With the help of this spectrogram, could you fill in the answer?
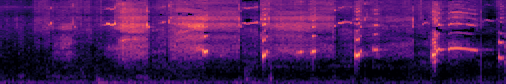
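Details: Village dogs playing happily together on a field: breathy, wheezing huffs give way to a run of short, high, sliding whines and yelps, five or six quick bursts over a few seconds against a quiet background.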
